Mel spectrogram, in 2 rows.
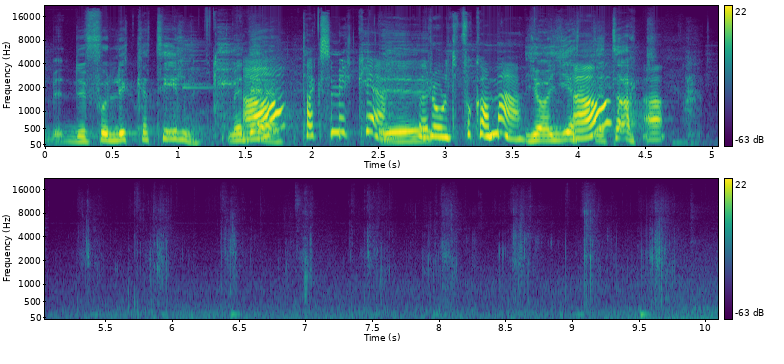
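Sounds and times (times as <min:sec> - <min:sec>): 
speech: 0:00.0 - 0:04.8
laughter: 0:00.8 - 0:05.0
footsteps crunching along a path: 0:04.8 - 0:10.0.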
